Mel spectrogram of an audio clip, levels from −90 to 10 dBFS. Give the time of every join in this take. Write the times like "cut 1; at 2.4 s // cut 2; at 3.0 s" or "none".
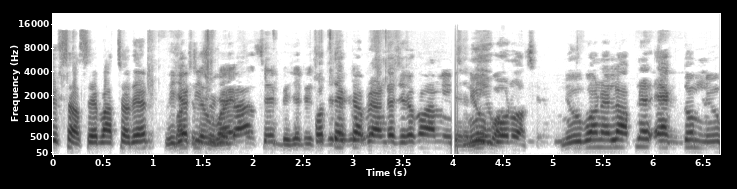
cut 1; at 4.0 s

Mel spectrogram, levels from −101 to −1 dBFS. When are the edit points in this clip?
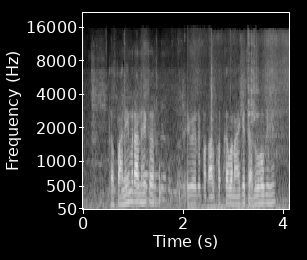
cut 1; at 1.9 s

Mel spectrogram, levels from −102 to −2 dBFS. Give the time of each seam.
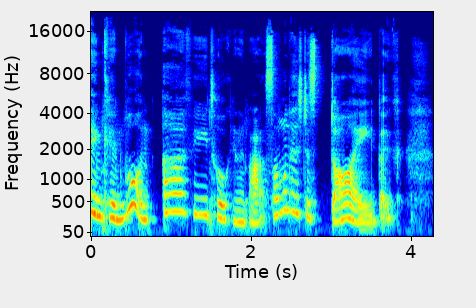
none

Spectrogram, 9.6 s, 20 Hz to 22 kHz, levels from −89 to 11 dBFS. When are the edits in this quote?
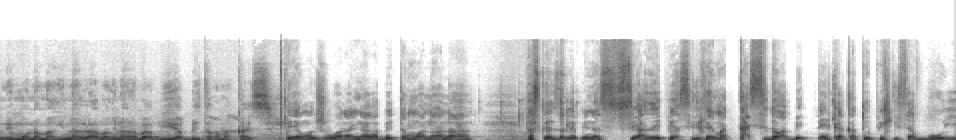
cut 1; at 2.8 s

